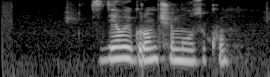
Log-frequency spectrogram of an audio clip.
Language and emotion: Russian, neutral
